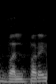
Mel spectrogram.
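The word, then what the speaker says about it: வால்பாறை: हालांकि अगर Tamil, pure Tamil pronunciation करोगे तो वल्बरई होता है, बट एक्चुअली लिखा जाता है वल्परई प्लेट्यू।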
